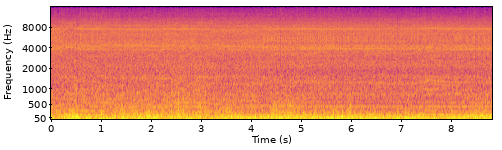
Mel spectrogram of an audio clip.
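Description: Syma X8W quadcopter's four motors and propellers whining steadily in flight, with heavy wind buffeting on the onboard camera's microphone.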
